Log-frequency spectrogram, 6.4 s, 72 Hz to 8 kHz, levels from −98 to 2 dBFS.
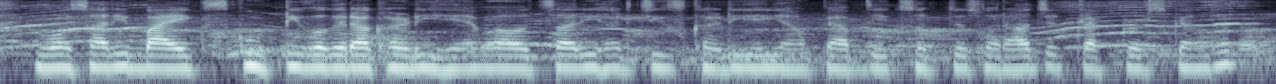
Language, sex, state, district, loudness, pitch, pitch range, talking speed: Hindi, female, Maharashtra, Chandrapur, -19 LUFS, 180 Hz, 175-185 Hz, 205 wpm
